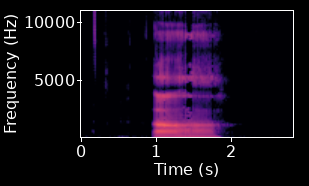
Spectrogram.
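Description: A man makes a short drawn-out vocal sound close to a microphone.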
